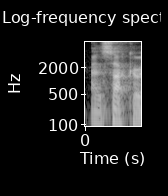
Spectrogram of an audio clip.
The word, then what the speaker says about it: Saka: And Saka is another way that sake gets pronounced.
